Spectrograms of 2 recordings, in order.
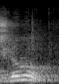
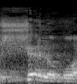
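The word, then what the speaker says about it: שלמה: Voilà, Shelomo. Vous voyez bien que la plupart des gens bâclent le schéma du début du mot. D'accord? Très souvent les gens disent Shlomo, Shlomo Amelech. Il faudrait dire Shelomo Amelech.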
